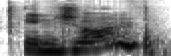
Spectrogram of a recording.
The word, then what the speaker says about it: Inchon: Yeah, a movie called Incon, I think I'm pronouncing it properly, was... – Inchon. – Inchon? Yep, so it's phonetic.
